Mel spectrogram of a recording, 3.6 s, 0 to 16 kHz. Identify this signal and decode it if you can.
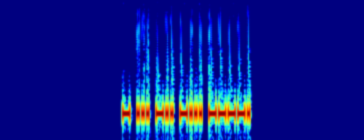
Morse code, heard as a keyed tone, about 47 wpm, 700 Hz. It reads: TSDB9
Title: Code Groups - 5 Letter:Numbers - 50wpm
